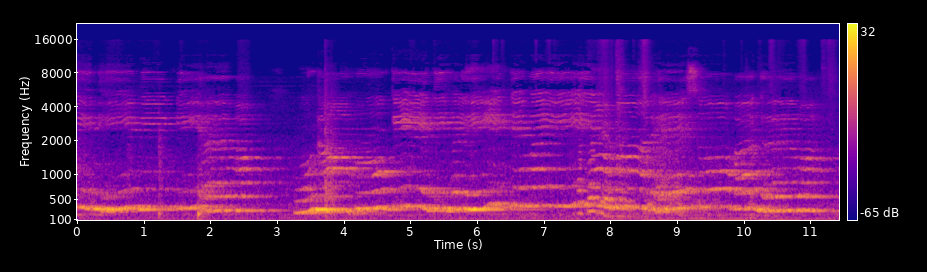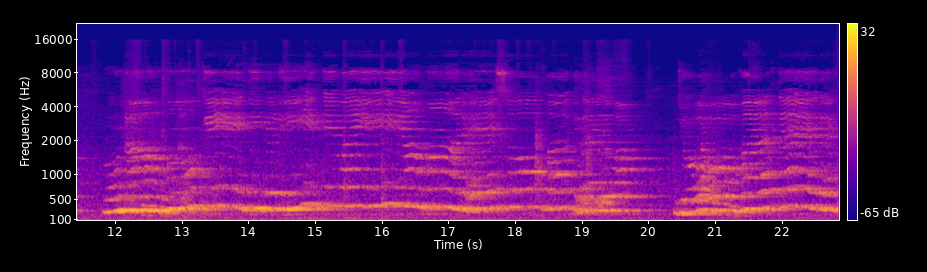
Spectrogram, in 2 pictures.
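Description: A woman singing a devotional Chhathi Maiya (Chhath Puja) song with music behind her. The sung phrases are long, with short breaks about three, twelve and twenty seconds in.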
